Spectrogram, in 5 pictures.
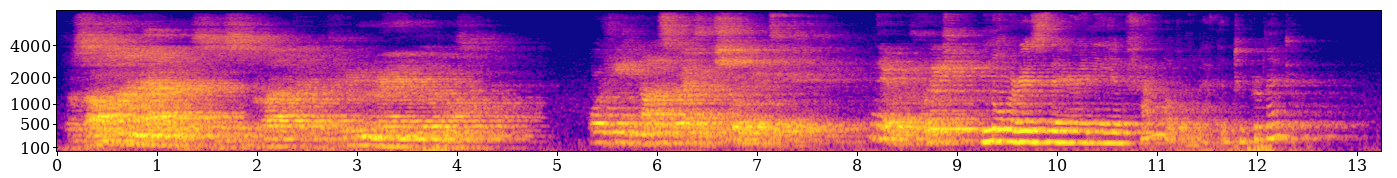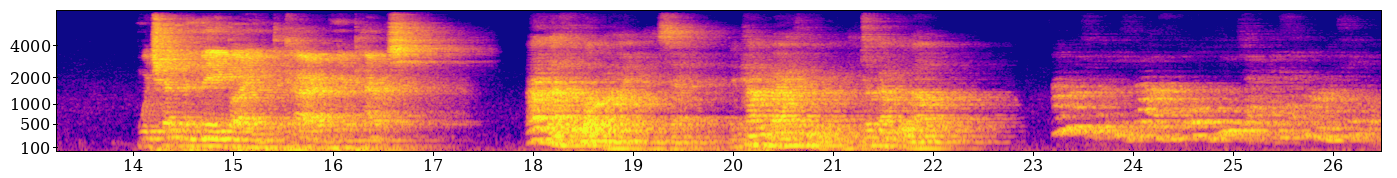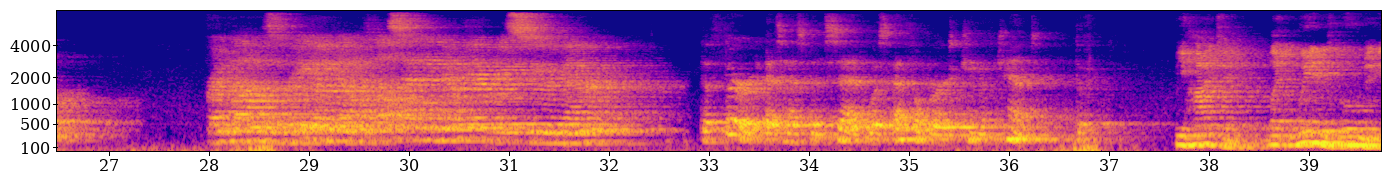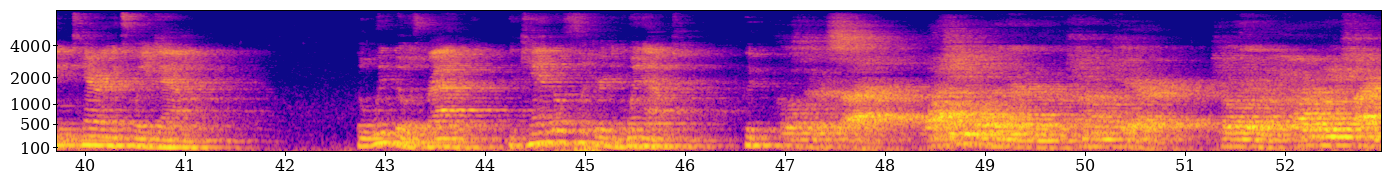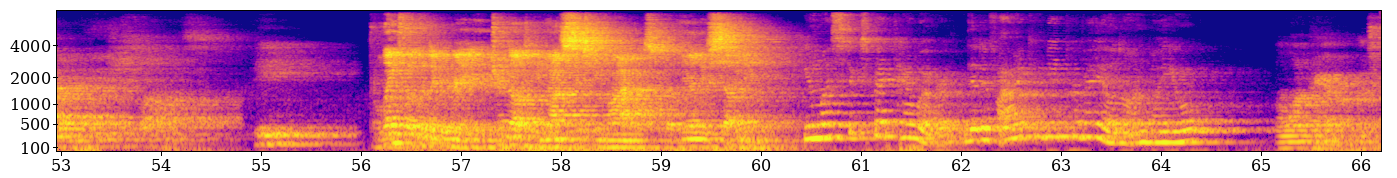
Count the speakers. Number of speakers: nine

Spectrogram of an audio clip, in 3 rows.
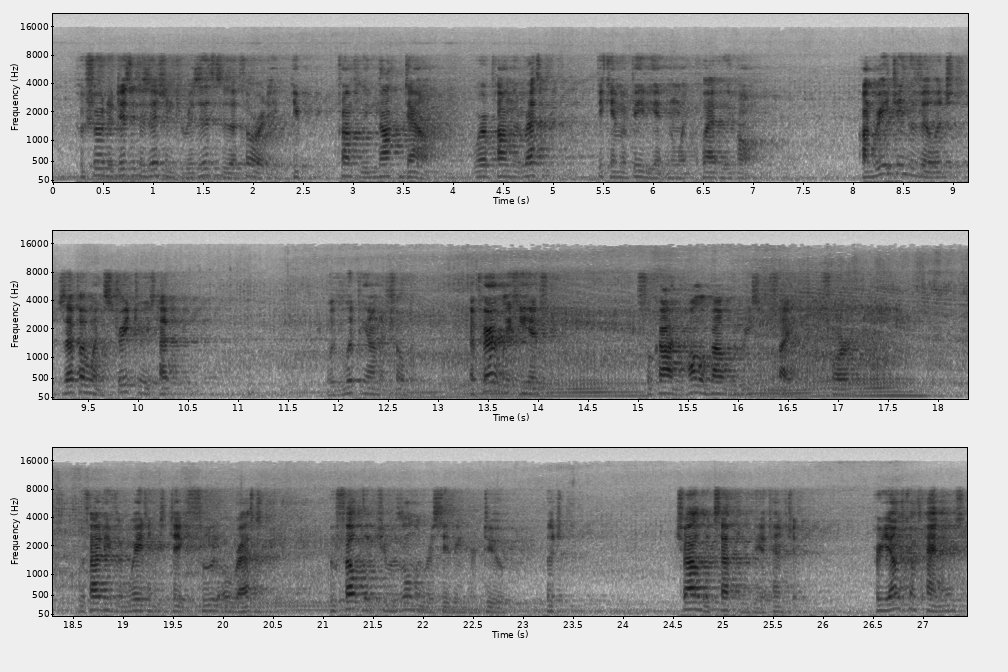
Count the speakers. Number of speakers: one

